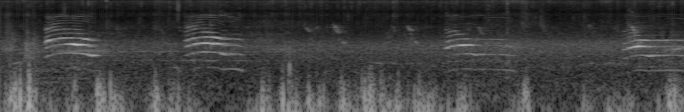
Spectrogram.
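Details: Domestic cat outdoors in natural surroundings during a snowy winter, giving four clear harmonic meows, each rising then falling, spaced about every one and a half seconds, over steady low rumbling wind or crunching noise.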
